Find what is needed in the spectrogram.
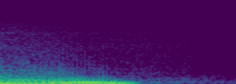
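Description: Cinematic logo-reveal sound effect: a loud, deep rumbling sting that holds, then dies away about one and a half seconds in, leaving a faint fading tail.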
